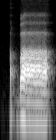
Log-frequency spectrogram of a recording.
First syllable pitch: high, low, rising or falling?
low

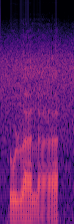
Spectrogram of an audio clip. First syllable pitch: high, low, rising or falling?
high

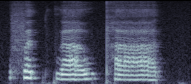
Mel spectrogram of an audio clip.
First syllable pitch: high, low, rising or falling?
high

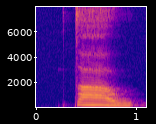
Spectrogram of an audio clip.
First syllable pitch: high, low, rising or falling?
low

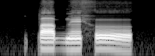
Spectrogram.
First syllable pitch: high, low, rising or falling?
high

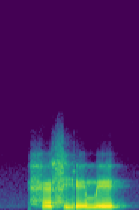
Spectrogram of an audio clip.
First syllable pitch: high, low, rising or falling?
low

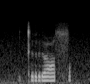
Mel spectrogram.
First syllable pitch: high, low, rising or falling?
high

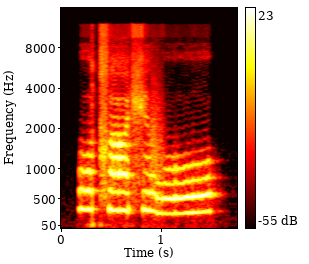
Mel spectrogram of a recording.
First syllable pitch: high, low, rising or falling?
high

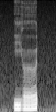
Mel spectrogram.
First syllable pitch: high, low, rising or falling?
rising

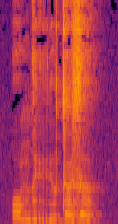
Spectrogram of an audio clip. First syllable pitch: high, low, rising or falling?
falling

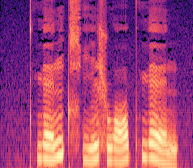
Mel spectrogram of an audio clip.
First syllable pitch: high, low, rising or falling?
rising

